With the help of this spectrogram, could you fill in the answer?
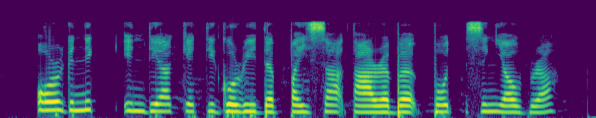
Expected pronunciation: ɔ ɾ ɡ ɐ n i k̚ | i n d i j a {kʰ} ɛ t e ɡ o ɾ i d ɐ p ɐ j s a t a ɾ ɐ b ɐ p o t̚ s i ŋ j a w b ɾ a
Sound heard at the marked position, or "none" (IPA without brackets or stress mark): k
